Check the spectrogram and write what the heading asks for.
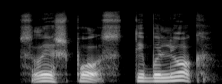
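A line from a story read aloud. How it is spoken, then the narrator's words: Plain. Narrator (Russian): сказал барон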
